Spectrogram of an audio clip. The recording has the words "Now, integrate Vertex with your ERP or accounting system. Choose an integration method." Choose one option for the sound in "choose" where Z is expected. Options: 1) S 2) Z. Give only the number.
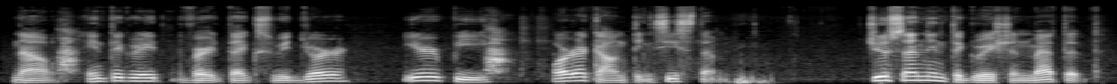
1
